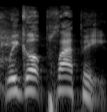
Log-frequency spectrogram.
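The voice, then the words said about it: Put-on British accent. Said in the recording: “why are we speaking in a British accent?”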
